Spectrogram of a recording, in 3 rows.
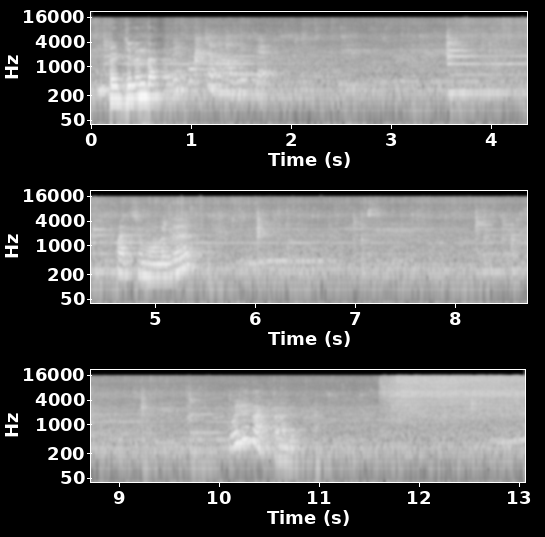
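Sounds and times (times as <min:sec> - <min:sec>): onions sizzling in hot oil: 0:00.0 - 0:13.0
wooden spatula knocking brass pan: 0:03.6 - 0:11.1.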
